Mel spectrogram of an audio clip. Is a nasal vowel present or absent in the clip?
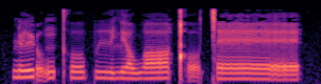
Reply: absent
